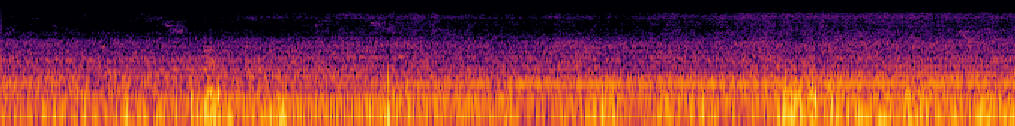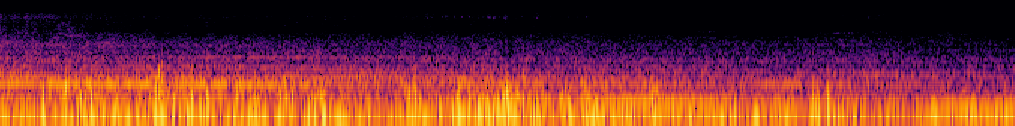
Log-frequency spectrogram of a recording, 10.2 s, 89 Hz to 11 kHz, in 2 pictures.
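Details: 2010 Dodge Grand Caravan, about 200,000 miles, driving above 30 mph: steady low drone with faint hum under wind noise, like an airplane, louder turning one way and almost gone turning the other; source not yet found.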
